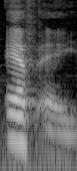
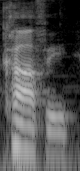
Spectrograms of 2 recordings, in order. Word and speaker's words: Kofa: My name is my name. Kofa, not coffee, not kufu, not Kofi, or any variation thereof. Kofa rhymes with sofa.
